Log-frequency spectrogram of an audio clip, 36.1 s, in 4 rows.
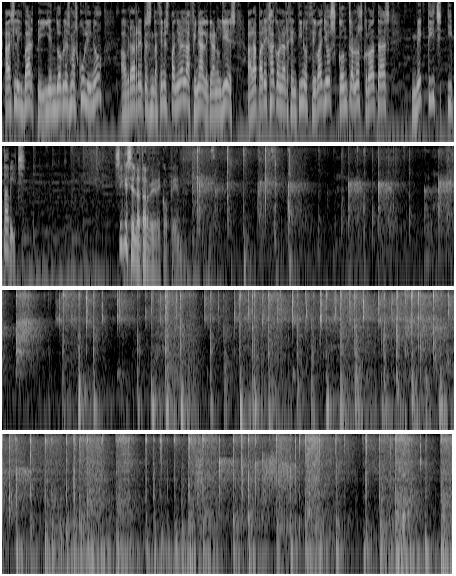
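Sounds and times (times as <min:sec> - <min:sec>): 
speech: 0:00.0 - 0:09.6, 0:11.3 - 0:13.1
flamenco soleá: 0:12.8 - 0:36.1
rhythmic tapping: 0:12.8 - 0:36.1.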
